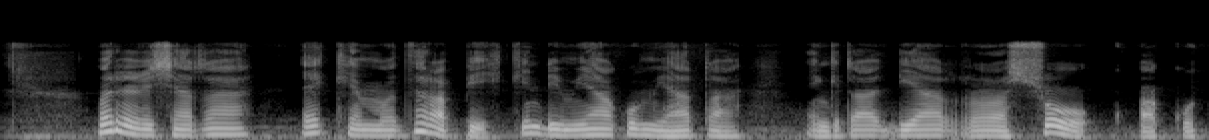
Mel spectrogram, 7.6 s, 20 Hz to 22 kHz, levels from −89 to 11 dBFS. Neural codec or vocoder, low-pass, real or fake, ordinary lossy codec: none; 7.2 kHz; real; none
